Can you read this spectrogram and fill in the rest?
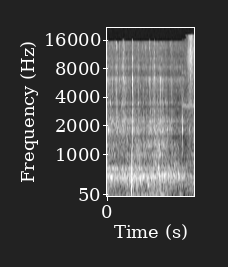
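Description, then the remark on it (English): A muffled, steady wash of ocean water heard underwater, with a single dull knock early on and no voices. “The Cyclor is underwater in the ocean, tracking Andrew Bronze.”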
